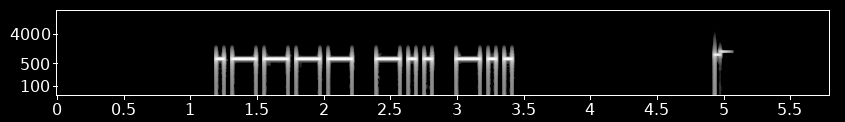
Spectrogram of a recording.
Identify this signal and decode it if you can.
Morse code, heard as a keyed tone, about 20 wpm, 700 Hz. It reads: 1DD
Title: Three Challenging Letter-Number Combinations 20wpm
